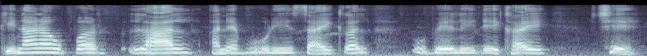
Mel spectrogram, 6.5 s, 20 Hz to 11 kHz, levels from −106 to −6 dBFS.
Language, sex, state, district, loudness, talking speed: Gujarati, female, Gujarat, Valsad, -16 LUFS, 85 wpm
